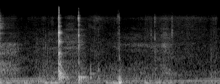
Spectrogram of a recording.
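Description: A few clicks and knocks from a car's rear seat release latches and seatback as the seat is folded down, spread over about the first second and a quarter.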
